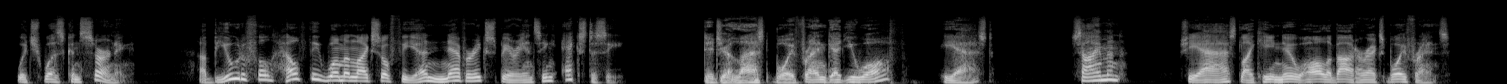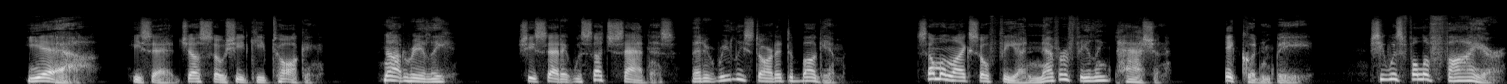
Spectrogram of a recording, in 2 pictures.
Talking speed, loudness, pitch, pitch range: 135 wpm, -17 LUFS, 130 Hz, 105-175 Hz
